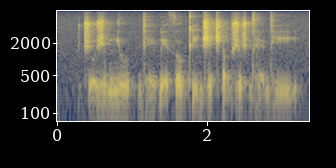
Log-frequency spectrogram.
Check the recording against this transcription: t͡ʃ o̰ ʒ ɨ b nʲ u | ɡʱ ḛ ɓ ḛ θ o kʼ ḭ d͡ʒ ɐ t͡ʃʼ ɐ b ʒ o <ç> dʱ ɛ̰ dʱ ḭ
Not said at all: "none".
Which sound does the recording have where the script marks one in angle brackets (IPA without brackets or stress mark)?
ʃ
